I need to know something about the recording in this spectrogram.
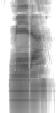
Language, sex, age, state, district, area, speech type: Punjabi, male, 18-30, Punjab, Patiala, urban, read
